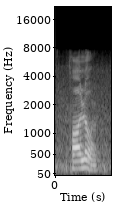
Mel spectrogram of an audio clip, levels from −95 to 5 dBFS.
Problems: constant background noise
